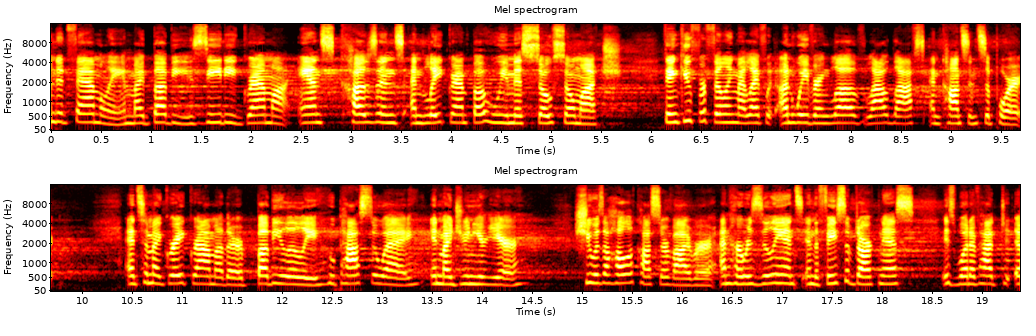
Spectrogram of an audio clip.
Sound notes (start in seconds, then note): none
